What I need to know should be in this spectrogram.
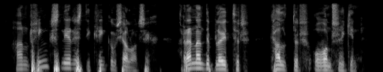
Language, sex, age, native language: Icelandic, male, 40-49, Icelandic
